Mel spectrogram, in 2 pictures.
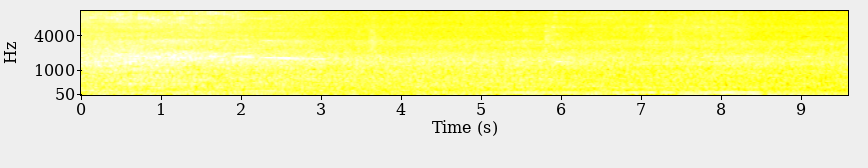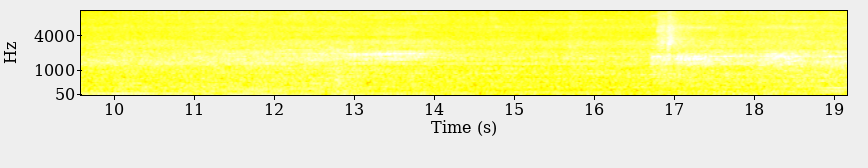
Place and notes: Knife Sharpener on Barcelona
An old profession that has a very particular way of advertising their service using a whistle.
Barcelona, Spain, 17 January 2011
